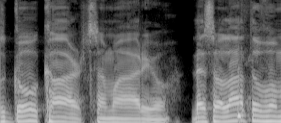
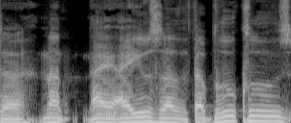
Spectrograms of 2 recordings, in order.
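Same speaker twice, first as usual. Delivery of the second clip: normal talking voice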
